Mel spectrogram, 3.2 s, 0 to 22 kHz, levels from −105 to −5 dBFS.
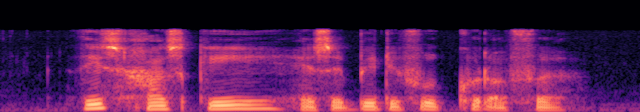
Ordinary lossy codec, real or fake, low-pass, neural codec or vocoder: none; real; 7.2 kHz; none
